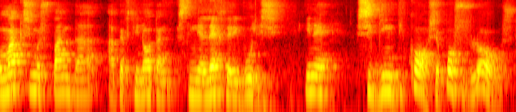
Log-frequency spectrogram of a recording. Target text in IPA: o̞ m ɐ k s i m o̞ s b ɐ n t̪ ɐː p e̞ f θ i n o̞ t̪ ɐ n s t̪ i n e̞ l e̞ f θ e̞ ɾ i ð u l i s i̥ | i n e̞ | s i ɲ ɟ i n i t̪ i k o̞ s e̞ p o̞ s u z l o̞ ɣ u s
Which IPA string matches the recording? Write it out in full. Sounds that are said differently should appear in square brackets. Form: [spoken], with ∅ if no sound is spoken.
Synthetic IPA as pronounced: o̞ m ɐ k s i m o̞ s [p] ɐ n [d̪] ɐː p e̞ f θ i n o̞ t̪ ɐ n s t̪ i n e̞ l e̞ f θ e̞ ɾ i [v] u l i s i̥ | i n e̞ | s i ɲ ɟ i n i t̪ i k o̞ s e̞ p o̞ s u z l o̞ ɣ u s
